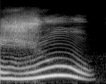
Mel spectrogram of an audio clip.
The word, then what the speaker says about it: joue: The pronunciation sounds like shoe, shoe, but the spelling starts with J, not S and H.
